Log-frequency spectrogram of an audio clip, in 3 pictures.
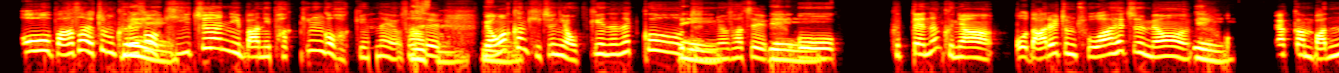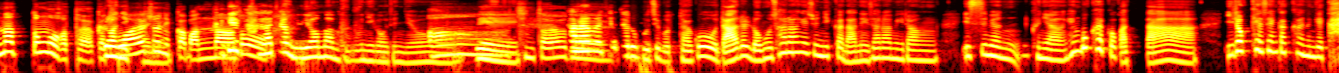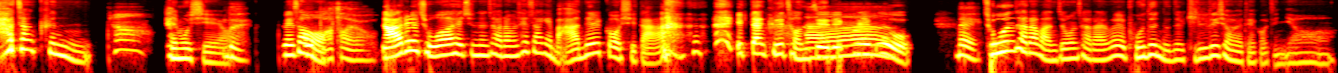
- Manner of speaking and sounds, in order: other background noise; gasp; laugh
- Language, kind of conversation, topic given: Korean, advice, 과거의 상처 때문에 새로운 연애가 두려운데, 어떻게 시작하면 좋을까요?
